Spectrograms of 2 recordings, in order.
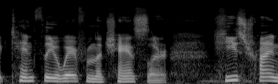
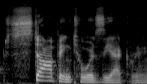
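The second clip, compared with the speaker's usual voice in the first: usual speaking voice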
